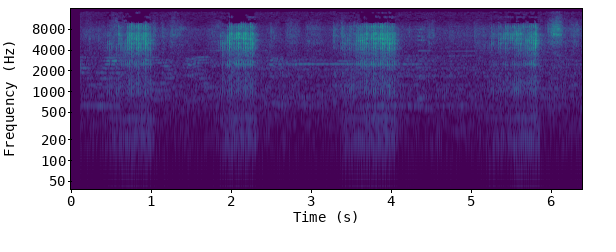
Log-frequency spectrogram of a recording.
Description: Goodness - Penny can wake up the dead with her snoring!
